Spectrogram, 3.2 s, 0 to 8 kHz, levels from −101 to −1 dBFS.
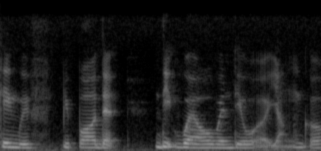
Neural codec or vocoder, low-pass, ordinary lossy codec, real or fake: none; 7.2 kHz; none; real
